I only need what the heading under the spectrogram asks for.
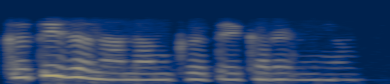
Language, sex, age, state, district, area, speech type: Sanskrit, female, 18-30, Karnataka, Uttara Kannada, rural, conversation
